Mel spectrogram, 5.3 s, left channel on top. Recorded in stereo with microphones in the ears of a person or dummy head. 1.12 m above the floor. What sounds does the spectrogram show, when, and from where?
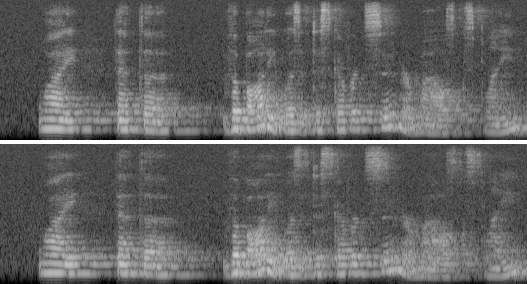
0.4 s a woman speaking: 20° left (ahead or behind), 1.5 m; by 5.2 s 30° left (ahead or behind), 5.5 m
